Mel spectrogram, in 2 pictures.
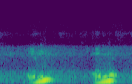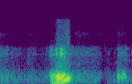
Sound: low pitched bubbling and groaning

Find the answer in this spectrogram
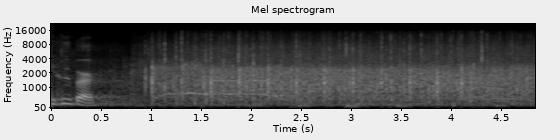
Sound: audience applauding

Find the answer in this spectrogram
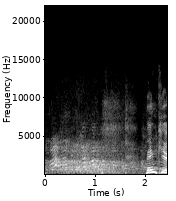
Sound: audience laughs

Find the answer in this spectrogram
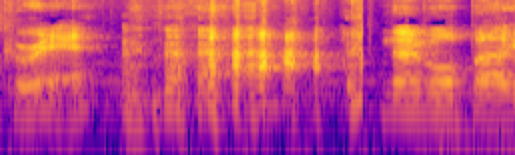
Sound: group laughs

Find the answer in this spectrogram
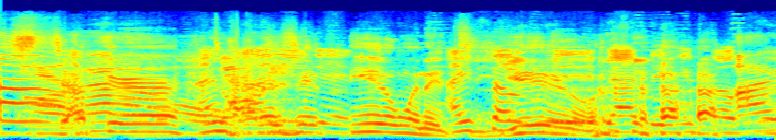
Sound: laughs

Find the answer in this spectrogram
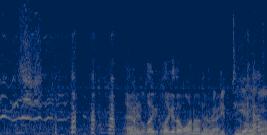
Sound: laughter

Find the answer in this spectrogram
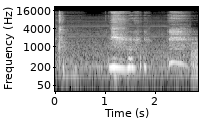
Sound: laughing

